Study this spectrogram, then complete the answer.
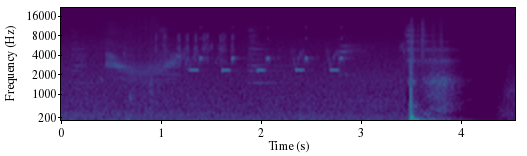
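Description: Wind blows softly through grass outdoors.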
